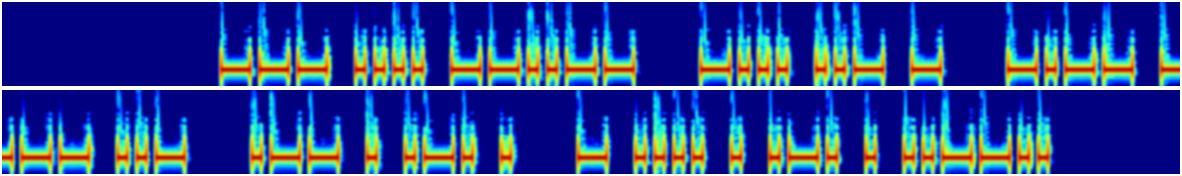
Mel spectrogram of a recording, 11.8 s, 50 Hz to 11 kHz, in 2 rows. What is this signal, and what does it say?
Morse code, heard as a keyed tone, about 25 wpm, 700 Hz. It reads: OH, BUT YOU WERE THERE?
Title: Sentences from Top 500 Words 25wpm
